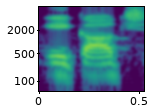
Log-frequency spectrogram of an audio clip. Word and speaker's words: Ekaaksh: guys, मेरा नाम एकाक्ष है, आप लोग को इसका स्पेलिंग चाहिए तो EKAAKSH, तुम लोग इसको यूट्यूब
